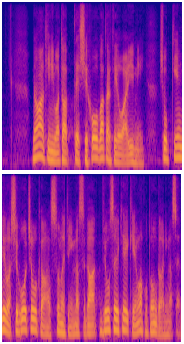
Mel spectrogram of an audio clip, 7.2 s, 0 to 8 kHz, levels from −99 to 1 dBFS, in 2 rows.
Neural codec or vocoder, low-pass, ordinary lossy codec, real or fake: codec, 16 kHz, 1 kbps, FreqCodec, larger model; none; none; fake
